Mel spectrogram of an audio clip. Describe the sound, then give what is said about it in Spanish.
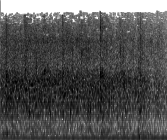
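Congregation applauding at a Spanish-language Christmas church service, a steady wash of many hands clapping, fairly faint and easing off slightly near the end. “Vamos a dar un aplauso al Señor.”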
